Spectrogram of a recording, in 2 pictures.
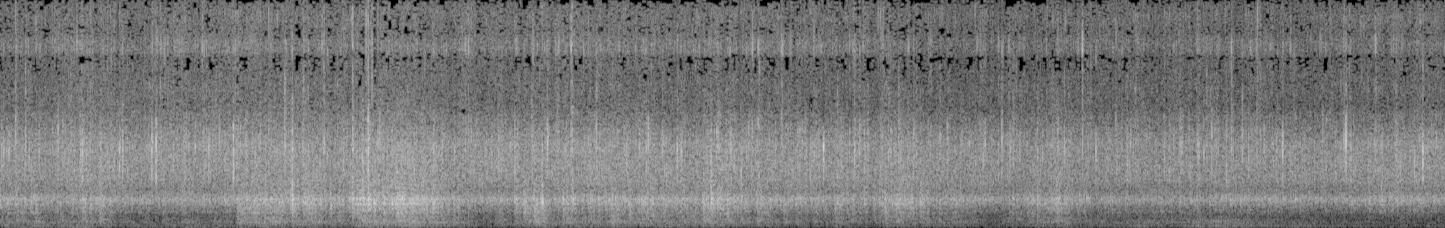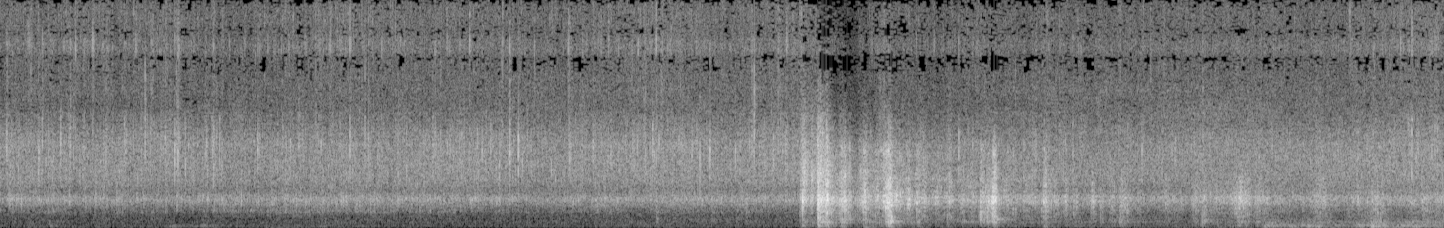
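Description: Steady rain falling during a thunderstorm, with a loud burst of crackling thunder about three-quarters of the way through.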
